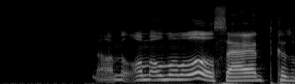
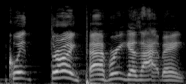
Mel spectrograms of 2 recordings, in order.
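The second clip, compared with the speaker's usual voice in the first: louder playful complaint; louder hammed-up protest; mock protest; 3 semitones higher, 8 dB louder than usual. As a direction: scold the chat, laughing. Pelted with paprikas, protesting.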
